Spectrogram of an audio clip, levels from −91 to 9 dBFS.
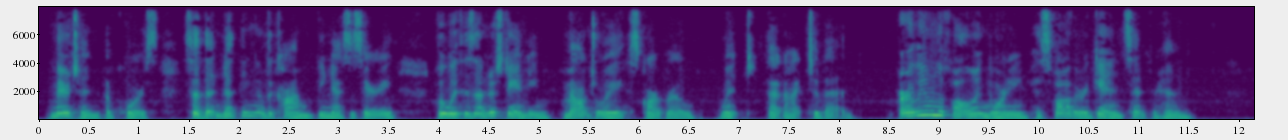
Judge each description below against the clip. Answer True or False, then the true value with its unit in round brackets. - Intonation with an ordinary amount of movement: True (5.0 semitones)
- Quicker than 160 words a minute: True (170 wpm)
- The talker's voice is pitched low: False (170 Hz)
